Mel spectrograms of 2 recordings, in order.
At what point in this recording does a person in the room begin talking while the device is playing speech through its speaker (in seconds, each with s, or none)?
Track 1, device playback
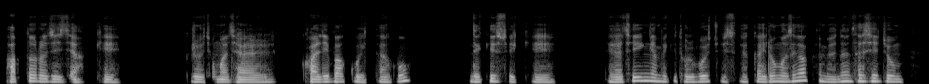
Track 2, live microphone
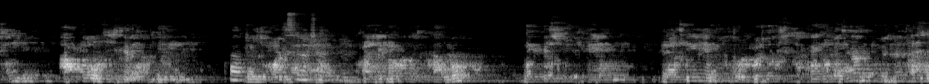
2.3 s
